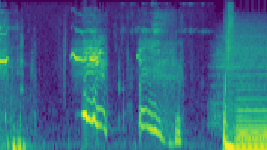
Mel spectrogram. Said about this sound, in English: Sorry. My dog's downstairs. She says hi. She wishes she was on here. Ah, yeah. Darn dogs ruining my calls.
